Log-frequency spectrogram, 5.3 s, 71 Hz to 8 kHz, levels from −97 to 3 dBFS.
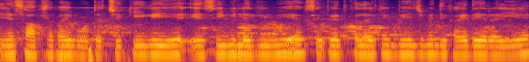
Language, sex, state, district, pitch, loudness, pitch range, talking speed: Hindi, male, Haryana, Rohtak, 125 Hz, -18 LUFS, 125-130 Hz, 250 wpm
